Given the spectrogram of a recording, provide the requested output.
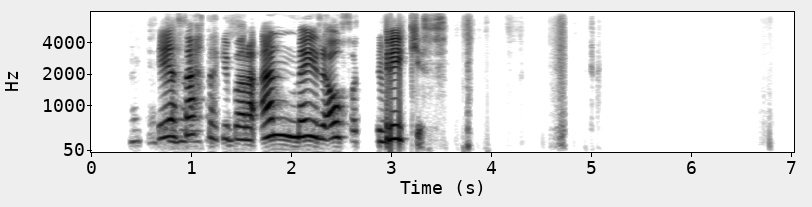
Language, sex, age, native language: Icelandic, female, 12, Icelandic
